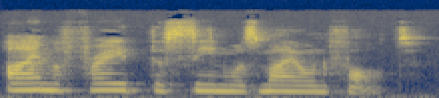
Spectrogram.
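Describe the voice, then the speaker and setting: A woman voicing a languid, cunning young man who feigns innocence with soft, deliberate speech, in an audiobook reading. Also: a little high, steady tone, lightly acted. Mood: mock forlorn. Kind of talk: amateur audiobook character reading.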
